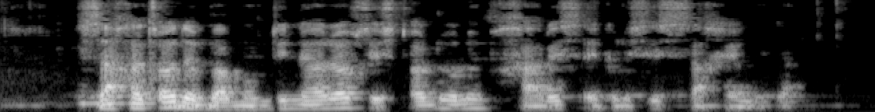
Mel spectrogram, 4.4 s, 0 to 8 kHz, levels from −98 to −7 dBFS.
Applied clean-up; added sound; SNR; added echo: none; none; none; none.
